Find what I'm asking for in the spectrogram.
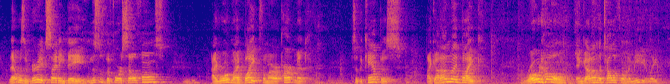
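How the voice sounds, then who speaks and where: With an American accent, a man speaks in a high voice at a moderate pace, leaving long, frequent pauses amid audible room echo and noticeable background noise. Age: 70s. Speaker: gardening instructor. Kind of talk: class talk. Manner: halting.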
